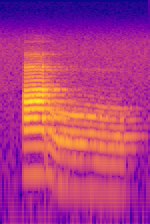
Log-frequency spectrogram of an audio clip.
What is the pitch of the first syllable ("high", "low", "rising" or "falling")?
high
